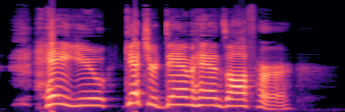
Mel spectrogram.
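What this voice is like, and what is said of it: Booming loud deep voice. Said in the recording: “make my voice boom up to 3 times as loud as normal ... But bass boosted.”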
